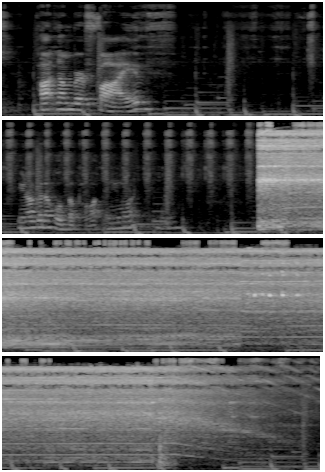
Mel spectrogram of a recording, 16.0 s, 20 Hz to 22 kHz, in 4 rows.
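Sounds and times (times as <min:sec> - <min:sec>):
electric drill boring ceramic: 0:07.2 - 0:16.0.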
